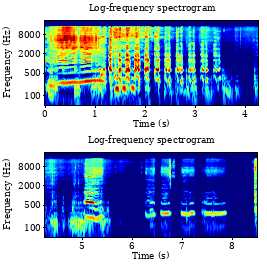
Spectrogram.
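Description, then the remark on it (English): Someone burps into a kazoo: a loud, buzzing kazoo blast with a low, gravelly burp-like growl, followed by a run of choppy buzzy notes and several short, evenly spaced kazoo toots near the end. “I just burped into my kazoo.”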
